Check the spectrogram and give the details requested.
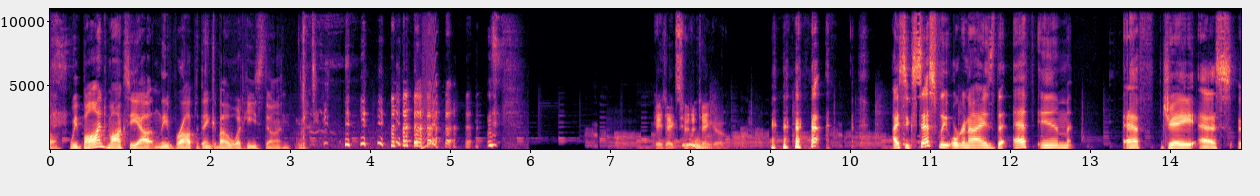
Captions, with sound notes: We bond Moxie out and leave Rob to think about what he's done. (laughing) - K-TEX who to Tango? (laughing) - I successfully organized the FMFJS,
